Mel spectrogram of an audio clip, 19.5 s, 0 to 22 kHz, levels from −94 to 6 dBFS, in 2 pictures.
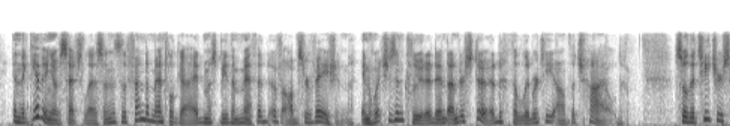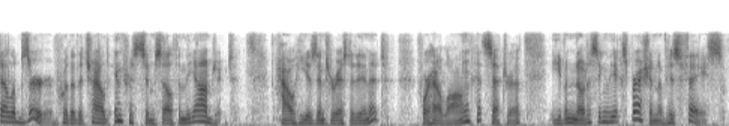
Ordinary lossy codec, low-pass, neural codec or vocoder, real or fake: Opus, 32 kbps; 7.2 kHz; none; real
